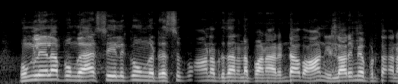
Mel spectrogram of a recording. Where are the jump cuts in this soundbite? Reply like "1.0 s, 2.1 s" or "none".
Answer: none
